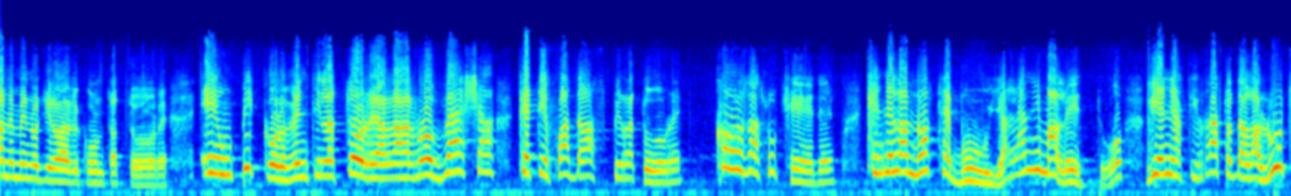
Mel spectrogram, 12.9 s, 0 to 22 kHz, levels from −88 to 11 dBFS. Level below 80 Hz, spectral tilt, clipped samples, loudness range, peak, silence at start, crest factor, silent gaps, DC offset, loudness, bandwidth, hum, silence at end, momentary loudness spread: -54 dBFS; -3.5 dB/octave; under 0.1%; 5 LU; 0 dBFS; 0 s; 18 dB; none; under 0.1%; -17 LUFS; 12.5 kHz; none; 0.05 s; 12 LU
